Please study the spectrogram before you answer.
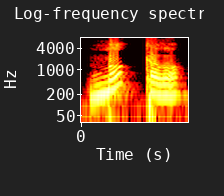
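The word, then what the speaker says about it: מה קרה: Ma, kara. Ma, kara. Qu'est-ce qui s'est passé ? Ma, kara. Le he ne se prononce pas.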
